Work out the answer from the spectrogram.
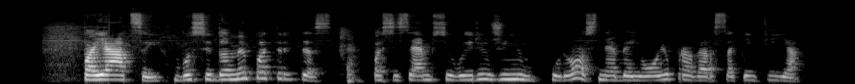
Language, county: Lithuanian, Panevėžys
